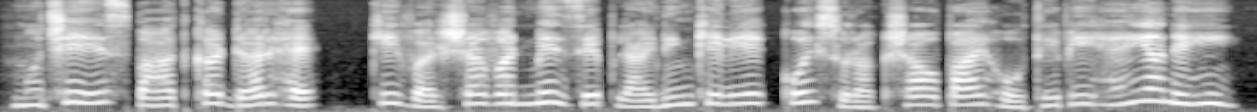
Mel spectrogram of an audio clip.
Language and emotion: Hindi, fearful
